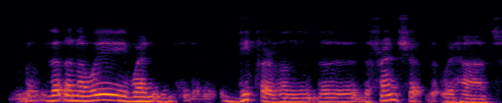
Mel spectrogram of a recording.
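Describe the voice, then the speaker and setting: At a very slow pace, a man with a medium pitch and ordinary pitch variation sounds somewhat breathy. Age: 70s. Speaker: retired manager, workshop participant. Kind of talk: personal testimony interview. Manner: halting, many fillers; reflective, unhurried.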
